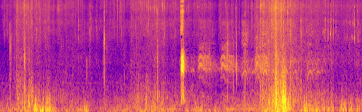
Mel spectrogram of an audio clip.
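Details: Group of crows eating peanuts; a few harsh, short caws in the middle, over rustling and bursts of broadband noise.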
